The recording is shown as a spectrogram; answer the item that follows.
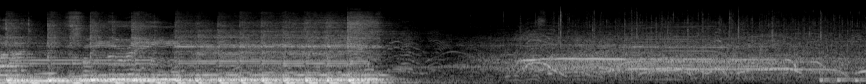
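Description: Live rock band with electric guitars, drums and keyboard playing the last bars of a song, which stops suddenly about four seconds in. After a brief lull, quieter crowd cheering and whistling follows.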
